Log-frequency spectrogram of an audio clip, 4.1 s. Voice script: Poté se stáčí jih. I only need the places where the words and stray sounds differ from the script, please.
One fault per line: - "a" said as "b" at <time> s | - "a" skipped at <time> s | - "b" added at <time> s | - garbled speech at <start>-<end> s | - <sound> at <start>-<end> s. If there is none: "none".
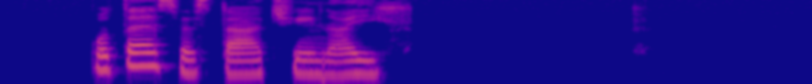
- "na" added at 1.6 s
